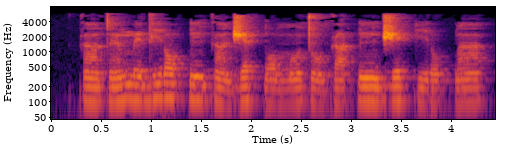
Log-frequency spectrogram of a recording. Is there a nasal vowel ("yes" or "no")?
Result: yes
